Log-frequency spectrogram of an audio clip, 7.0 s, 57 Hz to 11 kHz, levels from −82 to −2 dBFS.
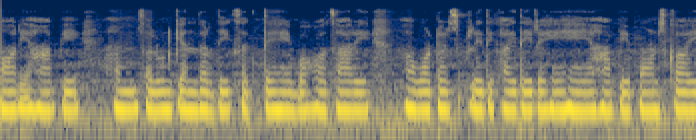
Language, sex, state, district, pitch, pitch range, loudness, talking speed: Hindi, female, Maharashtra, Gondia, 175 Hz, 175-180 Hz, -12 LUFS, 215 wpm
